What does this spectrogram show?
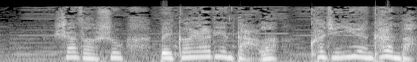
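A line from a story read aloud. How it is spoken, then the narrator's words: Breathless. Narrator (Chinese): 那人 喘着粗气告诉我说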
